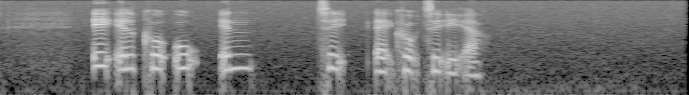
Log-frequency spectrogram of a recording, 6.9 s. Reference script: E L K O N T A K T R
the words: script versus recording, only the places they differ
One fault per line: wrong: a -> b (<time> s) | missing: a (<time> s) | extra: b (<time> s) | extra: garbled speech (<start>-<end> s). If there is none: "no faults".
extra: E (4.4 s)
